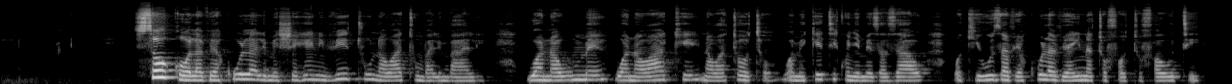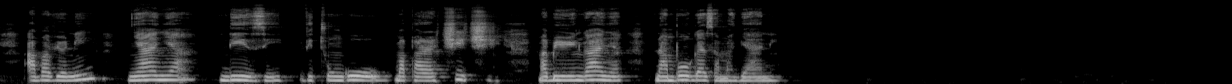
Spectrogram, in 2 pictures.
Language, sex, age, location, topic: Swahili, female, 25-35, Dar es Salaam, finance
